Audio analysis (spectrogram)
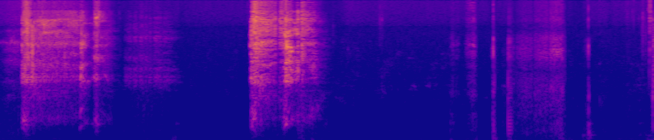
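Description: Someone coughs in several bursts, a harsh cough, a pause, then another loud cough, followed by softer scattered throat noises and small clicks.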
